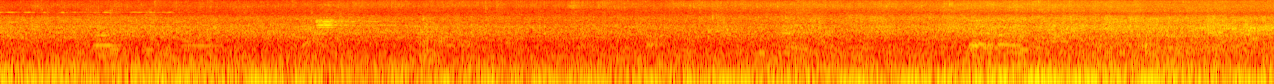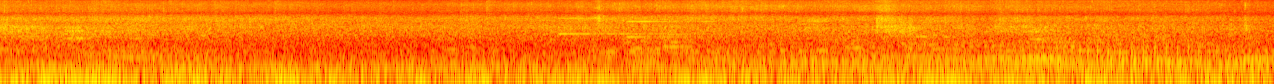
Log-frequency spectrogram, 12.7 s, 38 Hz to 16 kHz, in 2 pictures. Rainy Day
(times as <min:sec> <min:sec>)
0:04.6 0:12.7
